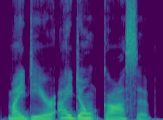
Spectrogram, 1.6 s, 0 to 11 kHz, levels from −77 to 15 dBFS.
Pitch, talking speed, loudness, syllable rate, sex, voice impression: 185 Hz, 185 wpm, -16 LUFS, 4.2 syllables/s, female, very feminine, middle-aged, thin, tensed, slightly powerful, bright, slightly hard, very clear, very fluent, cool, intellectual, very refreshing, sincere, calm, friendly, reassuring, slightly unique, elegant, wild, slightly sweet, lively, slightly strict, intense, slightly sharp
